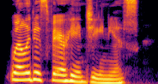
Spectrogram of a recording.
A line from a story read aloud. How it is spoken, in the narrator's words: I said, laughing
